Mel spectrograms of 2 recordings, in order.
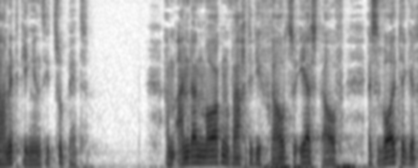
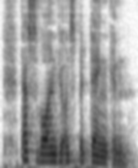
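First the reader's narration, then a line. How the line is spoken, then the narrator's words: Plain. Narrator (German): sagte die Frau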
